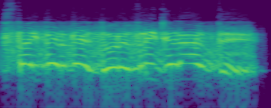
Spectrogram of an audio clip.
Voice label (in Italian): damaged water, mood high, speech it; War Thunder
